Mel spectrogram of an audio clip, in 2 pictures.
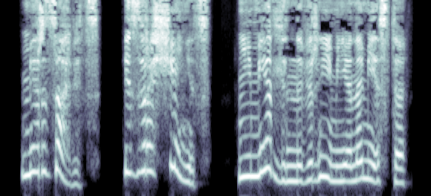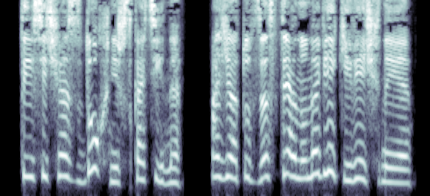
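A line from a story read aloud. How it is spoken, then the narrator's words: Furious screaming. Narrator (Russian): завопила эта красотка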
